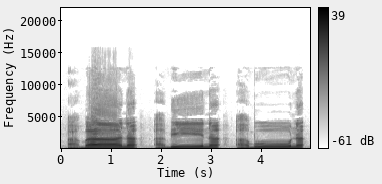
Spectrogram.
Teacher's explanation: Abana nggak boleh. A satu ketukan, ba-nya 2 ketukan. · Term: mad tobi'i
